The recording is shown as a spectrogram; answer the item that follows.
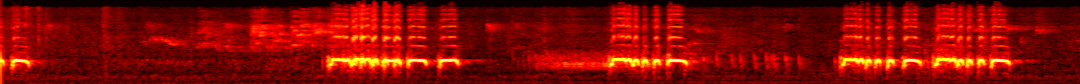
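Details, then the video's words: Lively singing from a local Indonesian zebra dove: three phrases of quick, staccato cooing notes, the last doubled, with soft murmured cooing between them and a thin steady low tone in the background. "Suara Gacor perkutut lokal"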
